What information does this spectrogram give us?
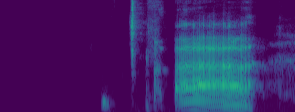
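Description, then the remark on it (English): A single yawn: a quick sharp inhale, then a brief drawn-out groaning vowel that fades. No other talking is heard. “Excuse me with my yawns.”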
